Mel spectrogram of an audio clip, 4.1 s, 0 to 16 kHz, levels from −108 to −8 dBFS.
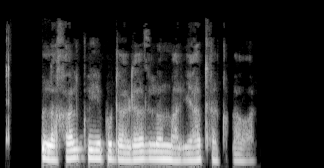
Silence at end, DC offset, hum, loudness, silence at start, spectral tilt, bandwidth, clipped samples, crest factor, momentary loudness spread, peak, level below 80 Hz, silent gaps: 0.9 s; under 0.1%; none; -19 LUFS; 0.1 s; -10 dB/octave; 7.6 kHz; under 0.1%; 18 dB; 17 LU; -2 dBFS; -58 dBFS; 0.14-0.51 s, 2.86-2.90 s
